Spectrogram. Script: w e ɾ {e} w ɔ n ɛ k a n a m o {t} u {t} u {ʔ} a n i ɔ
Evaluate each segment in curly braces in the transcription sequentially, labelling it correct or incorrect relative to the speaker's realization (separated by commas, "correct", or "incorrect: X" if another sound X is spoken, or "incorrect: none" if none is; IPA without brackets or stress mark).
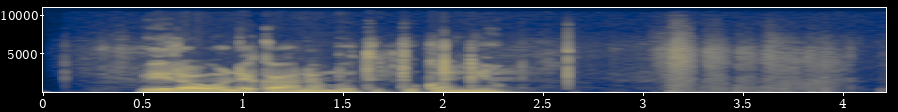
incorrect: a, correct, correct, incorrect: k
